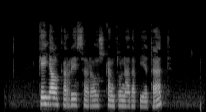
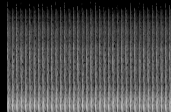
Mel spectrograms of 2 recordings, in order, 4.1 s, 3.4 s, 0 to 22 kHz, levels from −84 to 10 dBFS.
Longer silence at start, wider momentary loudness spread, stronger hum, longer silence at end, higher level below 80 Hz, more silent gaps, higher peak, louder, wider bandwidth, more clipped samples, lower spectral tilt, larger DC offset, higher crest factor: first, 0.8 s vs 0.15 s; first, 11 LU vs 1 LU; neither; first, 0.9 s vs 0 s; second, -76 dBFS vs -32 dBFS; neither; about the same, -6 dBFS vs -4 dBFS; second, -27 LUFS vs -20 LUFS; second, 11 kHz vs 19 kHz; neither; about the same, -5 dB/octave vs -5.5 dB/octave; neither; first, 22 dB vs 16 dB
